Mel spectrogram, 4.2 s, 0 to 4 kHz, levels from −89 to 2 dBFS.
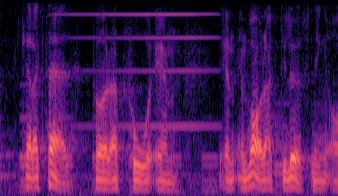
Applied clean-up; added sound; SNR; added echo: none; Piano + Bowed string instrument; 17 dB; none.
